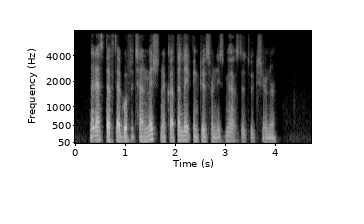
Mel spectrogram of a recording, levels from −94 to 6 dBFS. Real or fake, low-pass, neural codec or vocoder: fake; 7.2 kHz; codec, 16 kHz, 1.1 kbps, Voila-Tokenizer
